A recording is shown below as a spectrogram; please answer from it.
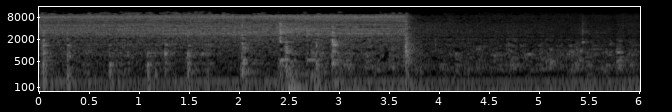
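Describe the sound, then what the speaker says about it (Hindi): Spices fry in a pan of oil with tomatoes, a close, bright steady sizzle with light stirring taps that suddenly drops to a softer hiss partway through. "बस इसके अंदर ऑयल में ये सारे मसाले भी डाल दूंगी मैं।"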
